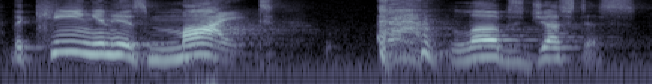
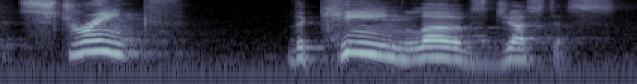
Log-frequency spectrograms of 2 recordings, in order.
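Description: First: Said in the usual way. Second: "Strength" set first and apart, then a pause and a slow finish; emphasis on Strength. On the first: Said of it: "It's the word might in some of your translations". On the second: Shown as a demonstration. Preacher showing the psalm's emphasized word, stress on "Strength". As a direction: lead with a firm "Strength", pause, then take the rest slowly. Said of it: "It really says".

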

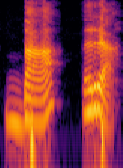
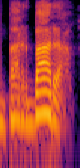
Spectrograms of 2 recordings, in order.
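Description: First: "Barbara" slowly as Bar, ba, ra; three spaced beats on "Barbara"; syllable by syllable. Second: Said in the usual way. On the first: Shown as a demonstration. Teacher clapping the full name, "Barbara" slowly split into syllables. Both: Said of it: "zacznijmy wyklaskiwać sylaby w imieniu".

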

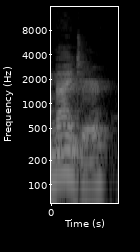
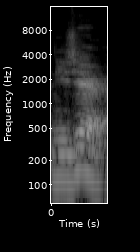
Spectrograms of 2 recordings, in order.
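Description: First: Niger said as NY-jer; English pronunciation. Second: Niger said as nee-ZHAIR; French pronunciation. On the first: What news personalities were saying before, English pronunciation. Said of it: "they were saying Niger". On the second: How news personalities now pronounce it, French pronunciation. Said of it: "now they pronounced it". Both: Shown as a demonstration.

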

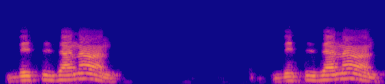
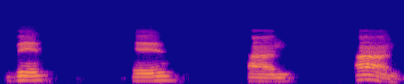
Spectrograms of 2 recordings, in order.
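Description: First: Slow, words run together as one; linked smoothly. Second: Each word said separately with pauses. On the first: Teacher showing students linked reading, slowly. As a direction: glide the words into one phrase. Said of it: "وكأنه كلمة واحدة". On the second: Teacher reading each word apart to show the mistake. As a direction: break it into single separate words. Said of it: "قريت كل كلمة لحالها". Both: Shown as a demonstration.

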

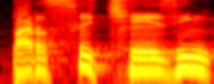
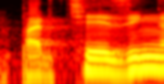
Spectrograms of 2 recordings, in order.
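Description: First: "పర్స్ చేజింగ్" split into purse and chasing; wrong purchasing. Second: "పర్చేజింగ్" said as one smooth word, par-chey-jing; correct purchasing. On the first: Husband mocking the thief's "పర్స్ చేజింగ్" as purse chasing. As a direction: break "పర్స్ చేజింగ్" into two words, purse then chasing. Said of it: "అంతేగాని పర్స్ చేజింగ్ కాదు". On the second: Husband correcting the thief, "పర్చేజింగ్" said as one word. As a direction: run "పర్చేజింగ్" together with no break. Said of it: "పర్చేజింగ్ అనాలి". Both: Shown as a demonstration.

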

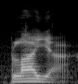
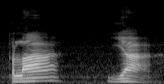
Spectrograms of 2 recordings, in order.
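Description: First: Said in the usual way. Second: Playa broken into PLA, pause, YA; split into syllables. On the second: Shown as a demonstration. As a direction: say playa one syllable at a time. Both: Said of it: "two syllables".

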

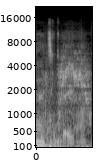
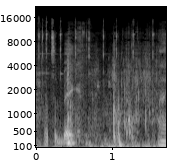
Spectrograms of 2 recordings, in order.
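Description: First: Even softer, barely voiced hush; fishing whisper. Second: Hushed voice so the fish stay calm; fishing whisper. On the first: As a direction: drop it almost to a whisper. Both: Real, not acted. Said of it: "I'm trying to be quiet".

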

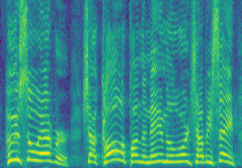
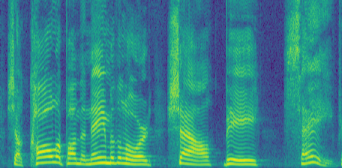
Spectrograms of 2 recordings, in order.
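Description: First: Ringing declaration of the verse; emphatic quote. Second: Measured recitation of the promise; slow scripture reading. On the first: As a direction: proclaim "Whosoever" up front. Preacher repeats verse with emphasis. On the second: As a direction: lower and slow, every word laid out. Preacher quotes Romans verse slowly. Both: Shown as a demonstration.

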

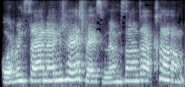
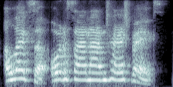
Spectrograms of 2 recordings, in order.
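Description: First: A hint of an assistant's even reply; lightly voiced Alexa. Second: Higher, louder bark at the speaker; shouted command. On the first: Alexa confirms the cat's order, lightly voiced machine. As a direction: read it back like a smart speaker. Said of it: "Alexa said". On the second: Cat Cora shouts an order at Alexa, loud command. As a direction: call it out into the air at the device. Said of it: "Cora shouted into the air". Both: A narrator's reading.

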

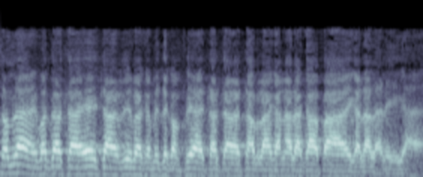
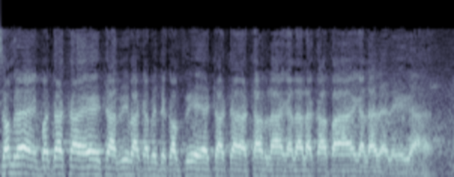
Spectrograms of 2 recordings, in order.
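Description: First: Loud mumbling footballer voice, a bit clearer; dim footballer. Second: Loud, garbled mumbling footballer voice; dim footballer. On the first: Footballer answering the quiz with the same clichés, loud and mumbled. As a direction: rattle off the clichés proudly. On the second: Comedian mocking a footballer's post-match interview, mumbling loudly. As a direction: slur the clichés like a dazed player. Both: Acted.

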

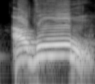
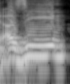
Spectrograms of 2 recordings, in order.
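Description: First: عظیم with a heavy, emphatic dh-like ظ, drawn out; correct heavy ظ. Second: عظیم as "azeeem", plain z and drawn out; wrong z sound. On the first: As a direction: model عظیم slowly with a thick ظ, not plain z. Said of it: "صحیح سے نکال سکتے". (عظیم، ظ کا بھاری صحیح تلفظ) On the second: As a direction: demonstrate the mistake, saying عظیم with an ordinary z. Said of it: "غلط ہے". (عظیم، سادہ زا والا غلط تلفظ) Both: Shown as a demonstration.

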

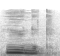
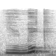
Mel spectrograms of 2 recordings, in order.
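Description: First: "unique" wrongly accented on the first syllable; stress on first syllable. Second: "unique" with the accent on the second syllable; stress on second syllable. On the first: Priest showing his slip that sounded like eunuch, stress on first syllable. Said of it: "đặt lên âm thứ nhất". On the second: Priest explaining his slip, stress on second syllable. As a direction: say "unique" rising onto its last syllable. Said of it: "dấu nhấn ở âm thứ nhì". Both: Shown as a demonstration.

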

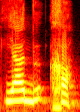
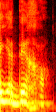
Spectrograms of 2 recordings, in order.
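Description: First: YADCHA with no vowel between d and cha; silent e. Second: YADECHA with a full "é" between d and cha; wrong extra vowel. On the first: Teacher giving the correct reading, with the e silent. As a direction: say "Yadcha" as yad plus cha, e kept mute. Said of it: "Là, c'est un e muet". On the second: Teacher showing learners what not to say, middle vowel sounded. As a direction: voice the middle e of "yadecha" as its own syllable. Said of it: "Et pas yadecha". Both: Shown as a demonstration.

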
